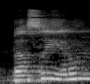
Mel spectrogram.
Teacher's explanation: الراء مرققه قبل من ياء سكونها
